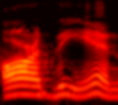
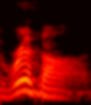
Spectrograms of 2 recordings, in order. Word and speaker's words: Rizon: So it's not RZN like I said. It's Rizon.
